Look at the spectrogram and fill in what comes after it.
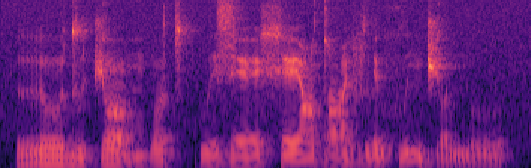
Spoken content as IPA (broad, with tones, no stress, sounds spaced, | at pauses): r oː˦ d u˧ t͡ʃ ɔː˦˨ m b ɔ˨˦ t͡s kʷ e˨ z ɛː˨ x ɛː˧ dˤ ɛː˨ v l ɛ˨˦ xʷ i˦ n d͡ʒ ɔ˨ l ŋ oː˧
